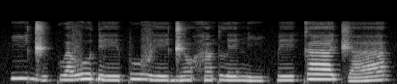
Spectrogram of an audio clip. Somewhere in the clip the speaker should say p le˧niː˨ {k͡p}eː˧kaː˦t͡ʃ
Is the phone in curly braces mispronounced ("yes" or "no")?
no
